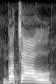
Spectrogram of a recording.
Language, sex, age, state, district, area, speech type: Hindi, female, 60+, Bihar, Madhepura, urban, read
